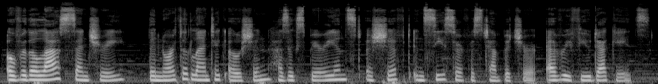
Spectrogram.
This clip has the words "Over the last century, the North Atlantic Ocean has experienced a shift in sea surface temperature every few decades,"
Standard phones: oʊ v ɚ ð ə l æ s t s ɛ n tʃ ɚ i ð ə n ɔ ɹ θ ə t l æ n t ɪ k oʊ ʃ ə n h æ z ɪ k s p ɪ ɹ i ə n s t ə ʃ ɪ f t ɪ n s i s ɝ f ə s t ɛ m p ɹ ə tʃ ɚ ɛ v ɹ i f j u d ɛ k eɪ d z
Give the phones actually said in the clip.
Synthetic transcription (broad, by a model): oʊ v ɚ ð ə l æ s t s ɛ n tʃ ɚ i ð ə n ɔ ɹ θ ə t l æ n t ɪ k oʊ ʃ ə n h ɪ z ɪ k s p ɪ ɹ i ə n s t ə ʃ ɪ f t ɪ n s i s ɝ f ə s t ɛ m p ɹ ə tʃ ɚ ɛ v ɹ i f j u d ɛ k eɪ d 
